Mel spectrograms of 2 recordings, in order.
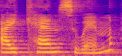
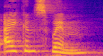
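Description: First: Can has a full, open vowel. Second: Can has a weak, reduced vowel. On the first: The speaker calls it wrong. "není přirozený říct" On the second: The speaker calls it right.

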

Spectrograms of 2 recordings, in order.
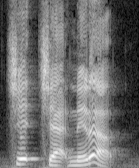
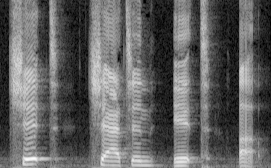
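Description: First: The phrase is said quickly. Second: The phrase is said slowly. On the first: "the purpose is for you to be able to say it like this" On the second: "And I started slow"

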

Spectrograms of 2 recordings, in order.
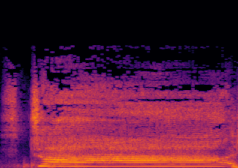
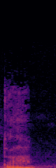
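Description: First: It is yelled at full volume. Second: It is said quietly, without yelling.

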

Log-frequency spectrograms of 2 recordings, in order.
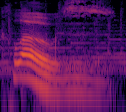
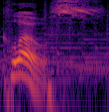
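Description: First: It ends with a voiced buzzing z sound. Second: It ends with a voiceless hissing s sound. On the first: "Flowing with voice"

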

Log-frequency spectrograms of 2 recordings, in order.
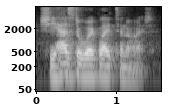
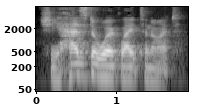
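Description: No difference in how they are said.

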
